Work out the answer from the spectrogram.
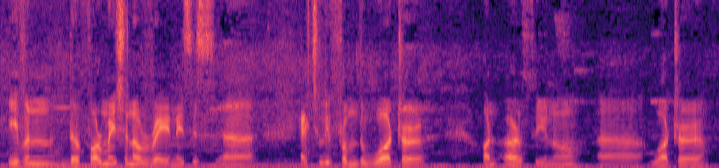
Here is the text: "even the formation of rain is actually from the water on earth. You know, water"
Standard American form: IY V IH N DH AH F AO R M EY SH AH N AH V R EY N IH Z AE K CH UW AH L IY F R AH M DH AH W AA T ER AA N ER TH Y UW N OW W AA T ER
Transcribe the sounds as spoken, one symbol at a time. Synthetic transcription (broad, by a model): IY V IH N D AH F AO R M EY SH AH N AH V R EY N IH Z AE K CH UW AH L IY F R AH M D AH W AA T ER AA N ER T Y UW N OW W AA T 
